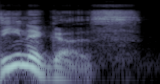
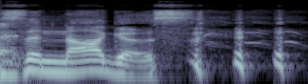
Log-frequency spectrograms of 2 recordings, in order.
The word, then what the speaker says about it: Xenagos: It's Xenagos. It's not Xenagos.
